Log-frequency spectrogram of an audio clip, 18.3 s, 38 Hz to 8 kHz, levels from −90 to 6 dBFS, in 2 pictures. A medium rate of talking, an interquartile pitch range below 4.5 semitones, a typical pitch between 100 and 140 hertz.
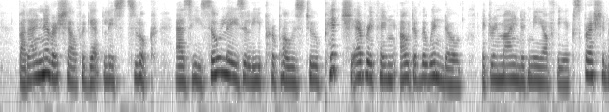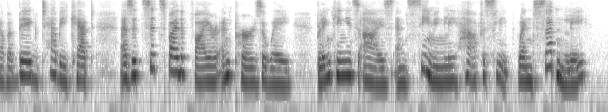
No: average, 160 wpm; average, 4.0 semitones; medium, 175 Hz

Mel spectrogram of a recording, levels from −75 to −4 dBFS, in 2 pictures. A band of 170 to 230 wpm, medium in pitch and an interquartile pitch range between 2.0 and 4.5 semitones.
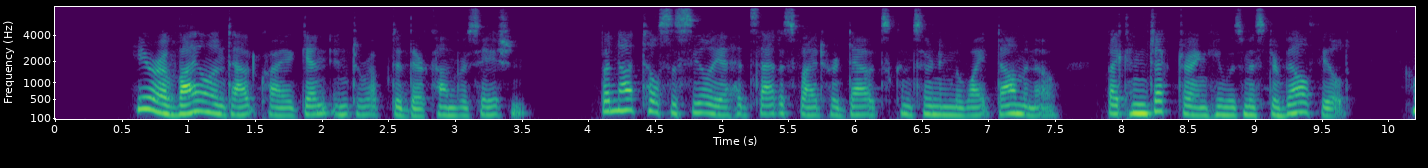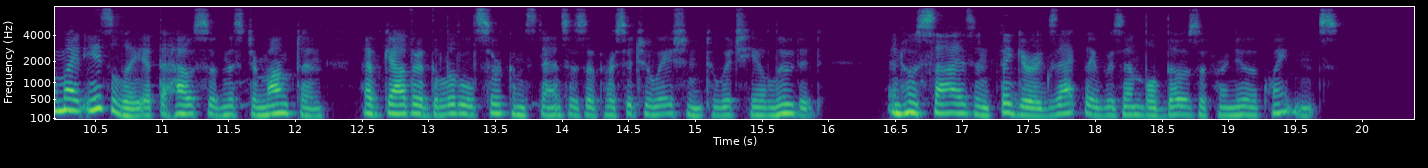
Yes: average, 175 wpm; medium, 165 Hz; average, 3.2 semitones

